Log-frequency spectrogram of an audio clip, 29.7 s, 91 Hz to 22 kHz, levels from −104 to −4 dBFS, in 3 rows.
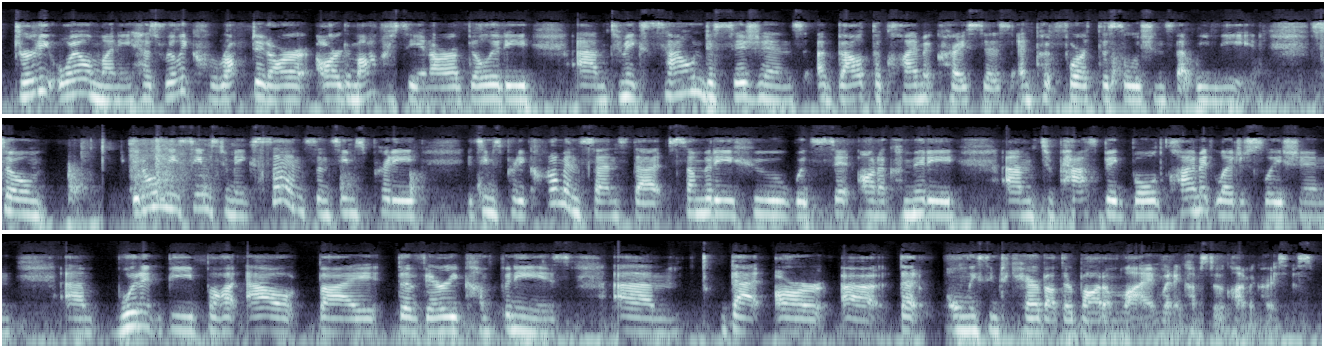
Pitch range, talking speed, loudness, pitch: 175-210 Hz, 180 wpm, -17 LUFS, 190 Hz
